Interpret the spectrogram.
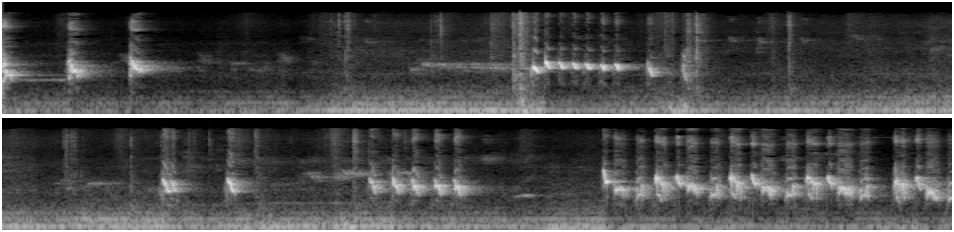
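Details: Female yellow-vented bulbul calling toward a male: sparse short chirps and a brief trill, then livelier chattering phrases toward the end, over a low constant hum.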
